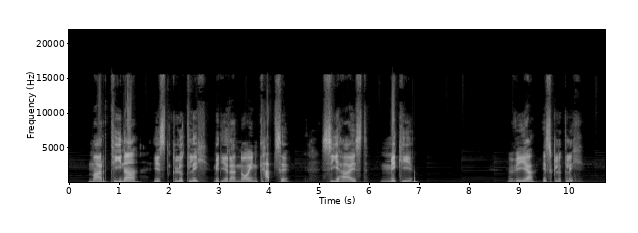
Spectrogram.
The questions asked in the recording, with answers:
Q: Wer ist glücklich?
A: Martina. Sie ist glücklich.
